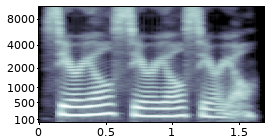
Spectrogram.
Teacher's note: End with ool. Stress first part, seer e ool.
